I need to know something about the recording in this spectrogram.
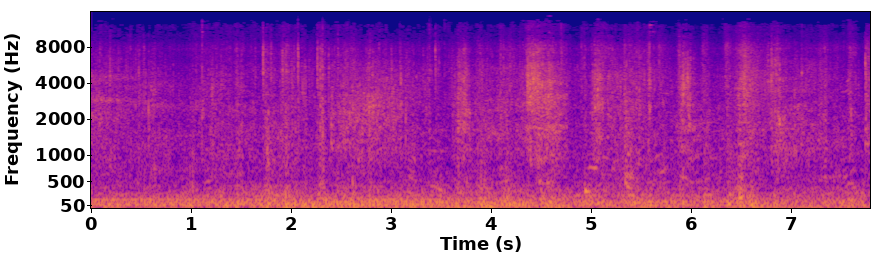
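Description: Rakes scrape and slap through wet concrete.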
